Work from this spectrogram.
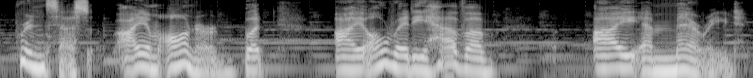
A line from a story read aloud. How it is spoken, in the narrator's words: He stammered in response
